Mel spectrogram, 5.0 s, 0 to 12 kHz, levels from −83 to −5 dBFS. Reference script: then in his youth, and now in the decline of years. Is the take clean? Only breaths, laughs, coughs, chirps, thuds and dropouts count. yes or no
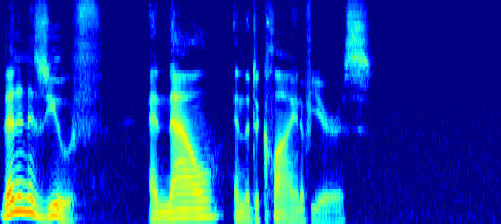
yes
